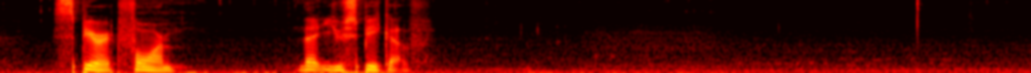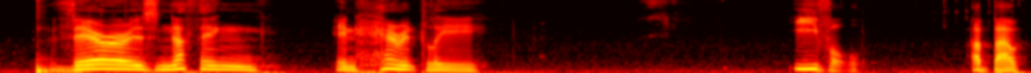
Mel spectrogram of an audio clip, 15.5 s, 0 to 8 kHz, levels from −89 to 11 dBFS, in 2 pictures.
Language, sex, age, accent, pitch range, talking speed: English, male, 30-49, American, 115-145 Hz, 45 wpm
